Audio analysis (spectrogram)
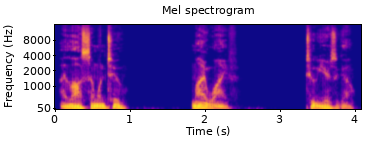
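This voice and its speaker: A man with a very deep, husky voice voicing a grieving widowed businessman in his early forties, speaking careful, measured English with a Korean accent. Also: animated, no echo, studio quality, full character voice. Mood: subdued. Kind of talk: storybook narration.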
